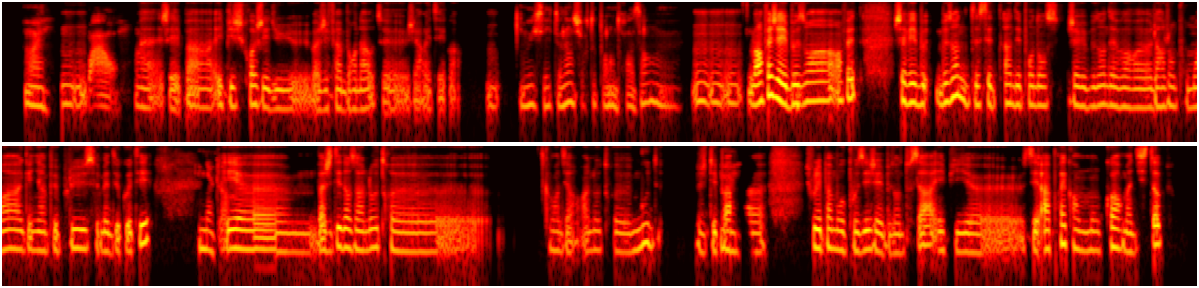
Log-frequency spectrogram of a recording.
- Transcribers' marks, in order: other background noise; tapping; drawn out: "heu"; in English: "mood"
- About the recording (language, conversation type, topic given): French, unstructured, Quelle est la plus grande leçon que vous avez apprise sur l’importance du repos ?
